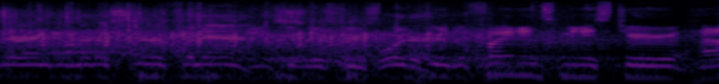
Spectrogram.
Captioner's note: some Applause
